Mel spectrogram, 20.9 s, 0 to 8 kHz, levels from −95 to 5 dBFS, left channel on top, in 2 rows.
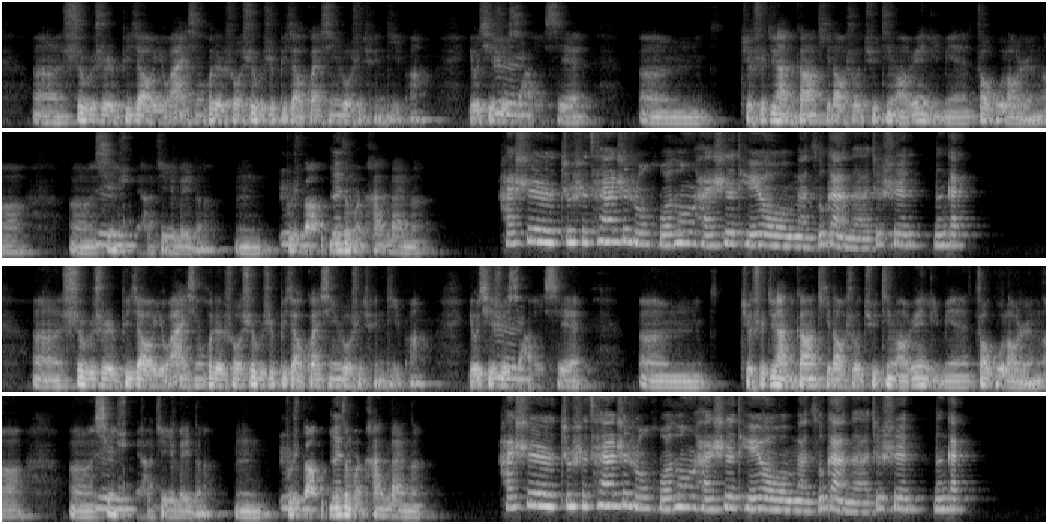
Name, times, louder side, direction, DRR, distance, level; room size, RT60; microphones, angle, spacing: voice 1, 0.3-4.2 4.7-5.8 6.4-7.0 7.4-10.6 11.1-11.6 12.0-14.7, right 4 dB, 75° right, 0.5 m, -28 dB
voice 2, 4.9-5.2 11.3-11.7 13.2-13.9 15.4-20.0, right 2 dB, 25° right, 0.7 m, -28 dB
9.9 x 5.3 x 2.2 m
head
